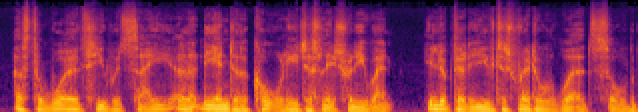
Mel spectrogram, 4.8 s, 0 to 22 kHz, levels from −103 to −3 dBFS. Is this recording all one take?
yes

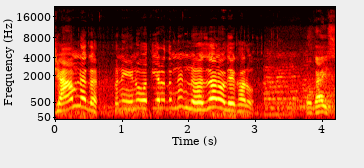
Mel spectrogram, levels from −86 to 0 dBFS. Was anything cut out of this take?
yes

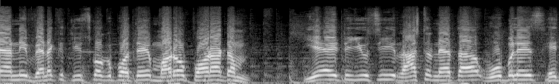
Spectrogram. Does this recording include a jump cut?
no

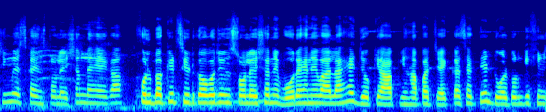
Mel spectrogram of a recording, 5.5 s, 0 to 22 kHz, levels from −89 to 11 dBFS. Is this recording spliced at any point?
yes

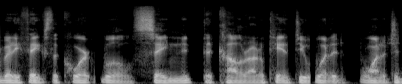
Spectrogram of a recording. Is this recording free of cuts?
no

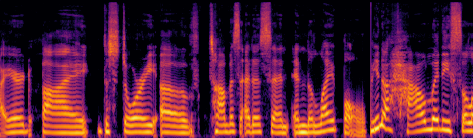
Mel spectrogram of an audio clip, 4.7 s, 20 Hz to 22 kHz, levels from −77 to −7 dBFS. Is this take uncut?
no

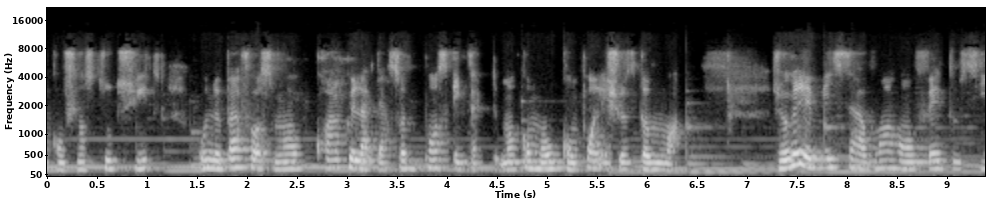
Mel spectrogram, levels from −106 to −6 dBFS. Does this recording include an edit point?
no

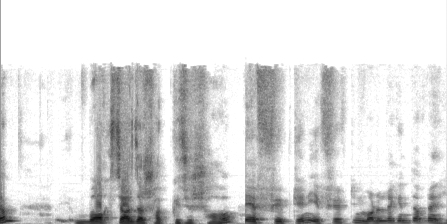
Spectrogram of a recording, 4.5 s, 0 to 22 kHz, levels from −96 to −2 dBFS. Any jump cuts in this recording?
yes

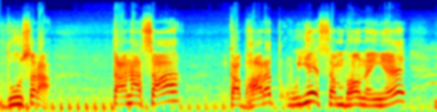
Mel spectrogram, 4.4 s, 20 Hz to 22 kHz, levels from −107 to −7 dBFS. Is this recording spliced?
no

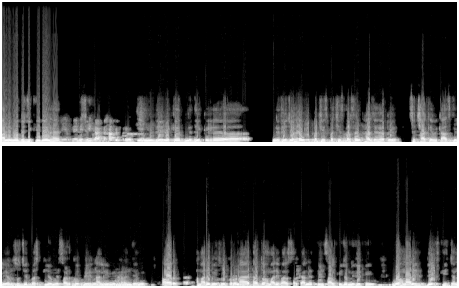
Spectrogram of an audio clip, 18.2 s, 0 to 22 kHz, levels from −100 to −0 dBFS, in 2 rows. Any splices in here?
yes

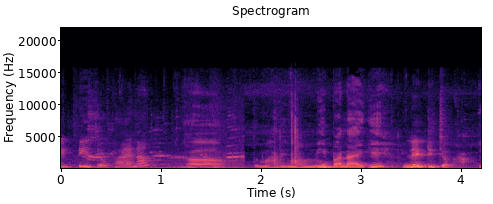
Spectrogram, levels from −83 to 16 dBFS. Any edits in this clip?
yes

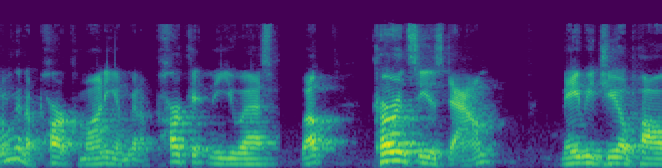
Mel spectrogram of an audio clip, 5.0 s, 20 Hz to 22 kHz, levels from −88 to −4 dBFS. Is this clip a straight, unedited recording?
no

